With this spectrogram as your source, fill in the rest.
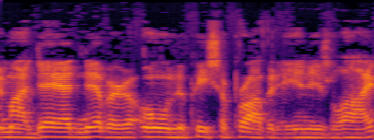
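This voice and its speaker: Against a quiet background, a man with an Alabama accent speaks at medium pitch in a somewhat breathy voice with a dark, mellow tone and monotone, flat intonation. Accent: Southern US (Alabama). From US South, South Alabama. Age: 80s+. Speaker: minister. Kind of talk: interview, life story. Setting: video call.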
